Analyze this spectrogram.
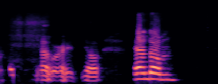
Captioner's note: laugh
